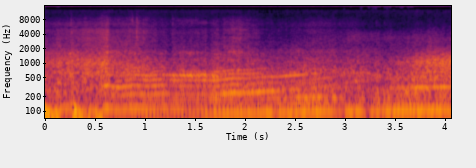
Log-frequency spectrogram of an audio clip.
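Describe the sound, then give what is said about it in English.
A car drives on the M25 motorway near Junction 5 with a loud, steady engine drone. Its tonal hum edges slightly higher in pitch partway through over constant road noise. “And where else to start, John, but Junction 5 of the M25, as driven by two-time Olympic decathlon champion Daley Thompson on his way to see the site of the Battle of Hastings. Let's hear it.”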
